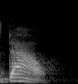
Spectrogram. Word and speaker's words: Dow: Like my last name is Dow, D-O-W. The Dow Jones, Dow Chemical.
